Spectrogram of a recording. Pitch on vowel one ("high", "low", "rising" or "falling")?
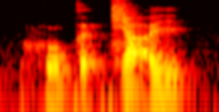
rising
